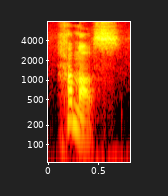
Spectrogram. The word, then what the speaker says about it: hummus: I said yes um how you say it you don't say it like yeah okay that's hummus yeah hamos correct yeah okay okay great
